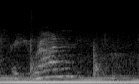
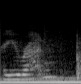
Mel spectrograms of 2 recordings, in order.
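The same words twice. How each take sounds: First: Higher, slow sing-song; talking to a dog. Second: Said in the usual way. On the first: Real, not acted. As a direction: stretch it out to the puppy. Repeated to puppy, drawn out.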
